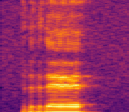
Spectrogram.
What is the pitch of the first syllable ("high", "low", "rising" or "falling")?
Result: high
